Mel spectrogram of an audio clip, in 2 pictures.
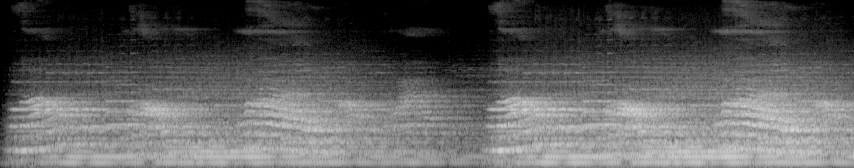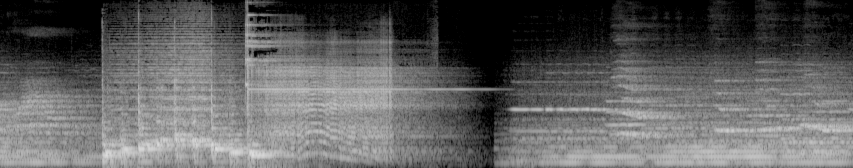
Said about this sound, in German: Und dann schafft ihr es vielleicht zu hören, von welcher Seite das Miauen kommt.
